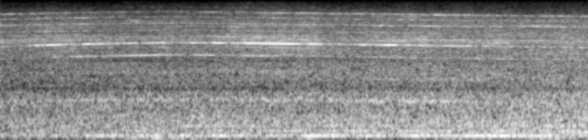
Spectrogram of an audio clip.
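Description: An aircraft is marshalled in at Brisbane Airport, its idling jet engines giving a steady, fairly loud whine and hum with a low throb underneath and no talking.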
